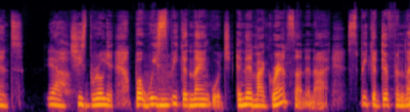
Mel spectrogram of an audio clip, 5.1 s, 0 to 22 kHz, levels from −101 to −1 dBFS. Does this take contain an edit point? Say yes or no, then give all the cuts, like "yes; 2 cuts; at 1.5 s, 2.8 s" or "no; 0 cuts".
yes; 3 cuts; at 1.1 s, 2.4 s, 3.2 s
